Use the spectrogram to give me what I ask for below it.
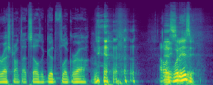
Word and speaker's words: foie gras: That Faux Gras at Otto's. Faux Gras or whatever it's called. I don't know how to say it right. I'll call it foie gras. Yeah. Foie gras.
